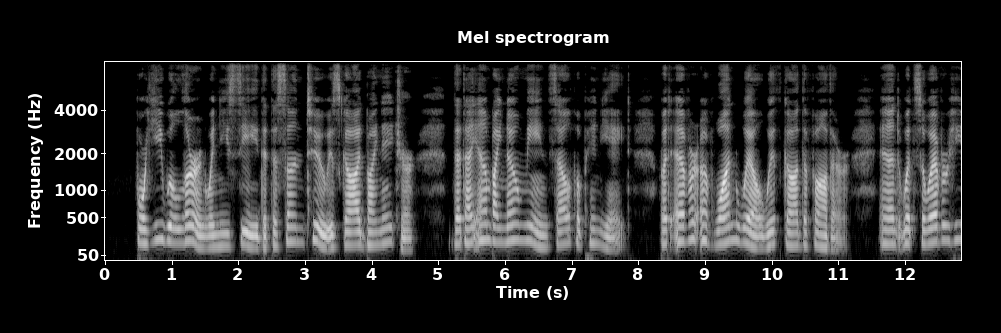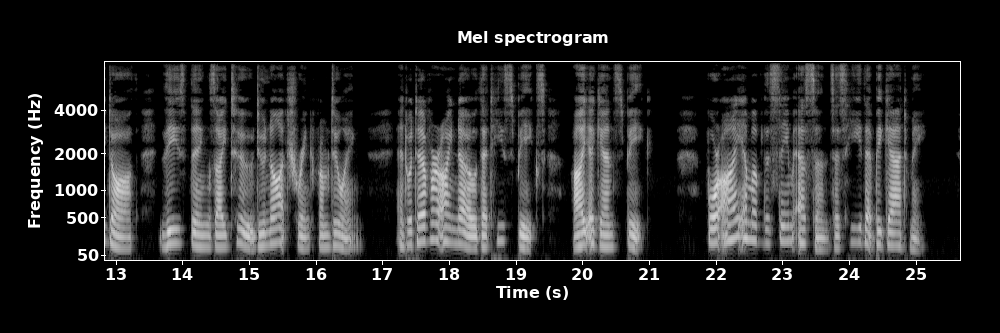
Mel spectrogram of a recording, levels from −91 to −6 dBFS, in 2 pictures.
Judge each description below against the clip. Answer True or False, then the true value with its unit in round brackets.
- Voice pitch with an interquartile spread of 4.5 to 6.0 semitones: True (5.1 semitones)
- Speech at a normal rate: True (155 wpm)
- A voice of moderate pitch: True (160 Hz)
